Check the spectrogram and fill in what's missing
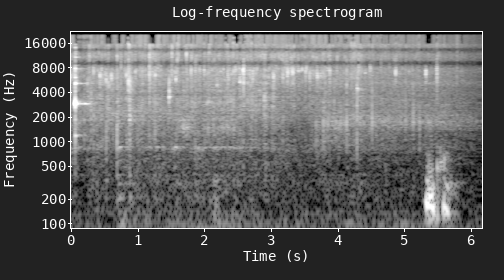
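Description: Fish shallow frying in oil for a fish curry, a soft steady sizzle with faint crackles running throughout, then a brief low clatter of handling near the end; no talk.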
